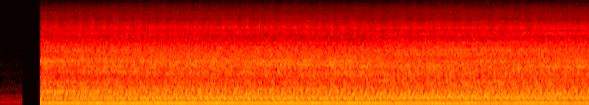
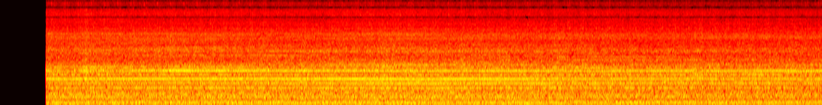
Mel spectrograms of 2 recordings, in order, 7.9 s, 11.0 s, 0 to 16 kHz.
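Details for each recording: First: 2006 Duramax diesel after replacing three idler/tensioner pulleys and belt, fan removed, idling: quick start then steady even idle with no earlier whine, whir or slipping noise from the belt drive; normal idle. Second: 2006 Duramax diesel, 17 years old, idling: a steady, variable whirring whine that first sounded like the alternator comes from a worn idler pulley bearing.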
